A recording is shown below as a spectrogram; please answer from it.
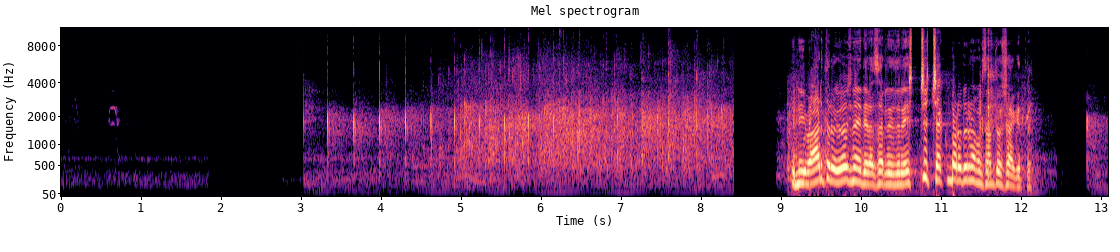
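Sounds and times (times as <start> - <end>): audience clapping in unison: 3.0 - 8.4.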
